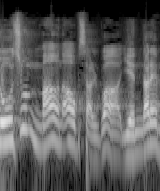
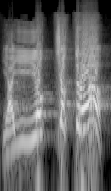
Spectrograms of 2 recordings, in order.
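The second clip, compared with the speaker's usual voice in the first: slow furious shout, much higher and louder; angry rebuke; 10 semitones higher, 9 dB louder than usual. Acted. Preacher roaring at congregation, furious shout. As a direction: roar it down at the traitors.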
